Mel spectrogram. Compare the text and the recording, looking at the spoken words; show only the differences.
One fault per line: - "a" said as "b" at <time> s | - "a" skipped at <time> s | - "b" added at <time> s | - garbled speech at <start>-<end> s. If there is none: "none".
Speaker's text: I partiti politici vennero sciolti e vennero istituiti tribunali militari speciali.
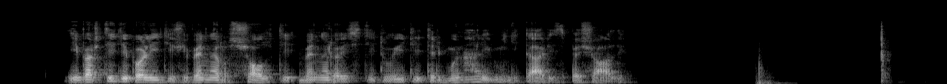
- "e" skipped at 3.0 s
